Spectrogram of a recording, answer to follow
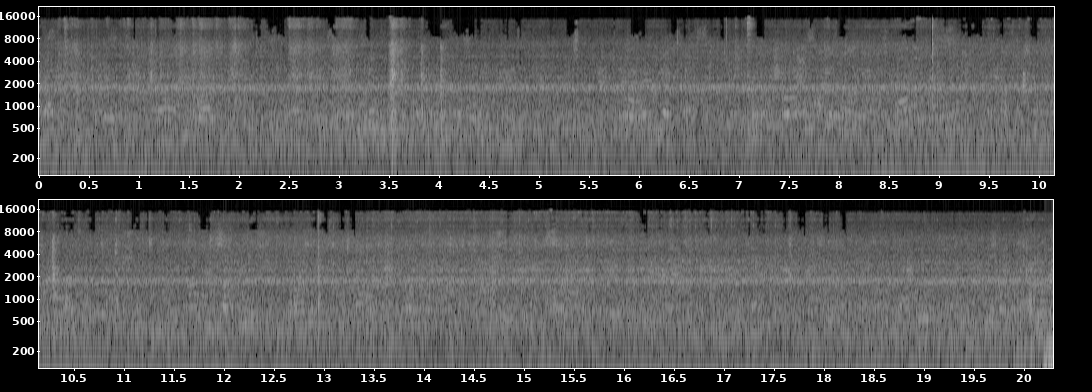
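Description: Faint background ambience: a steady low hum and a thin, steady high tone under a quiet haze of noise, with a few faint clicks, about three and a half seconds in the clearest.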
